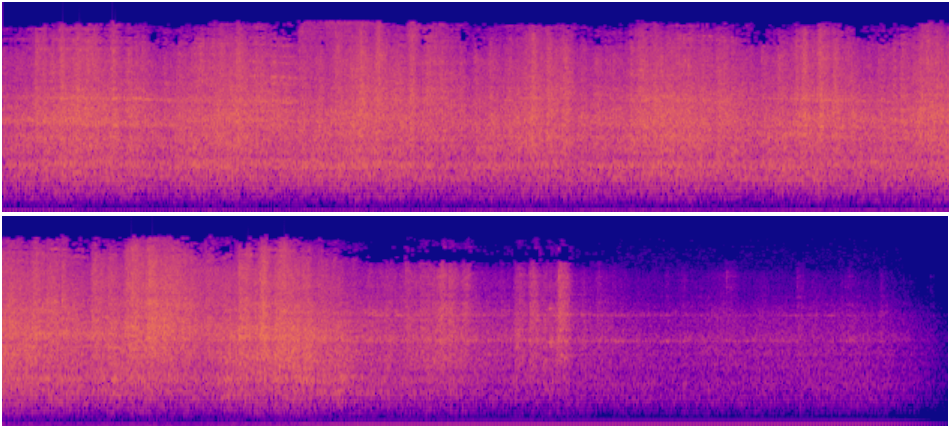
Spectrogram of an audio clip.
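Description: Intermodal container freight train passing close alongside the platform: a steady rush of wagon wheels on the rails with repeated clacks. About thirteen seconds in, the sound drops off over a couple of seconds as the last wagons go by, leaving a quieter receding rumble.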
